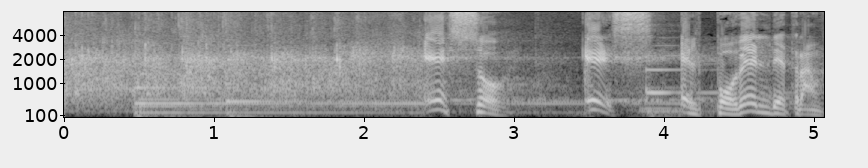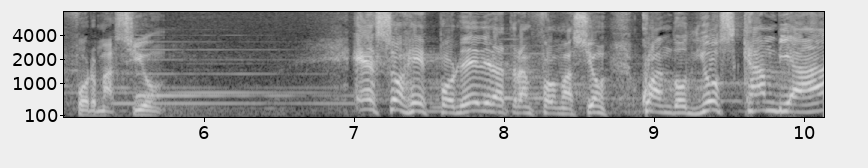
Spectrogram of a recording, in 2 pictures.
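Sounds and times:
audience applause: 0.0s - 2.8s
sustained low organ or keyboard chord: 0.5s - 9.0s
speech: 2.5s - 6.0s, 7.0s - 10.1s.

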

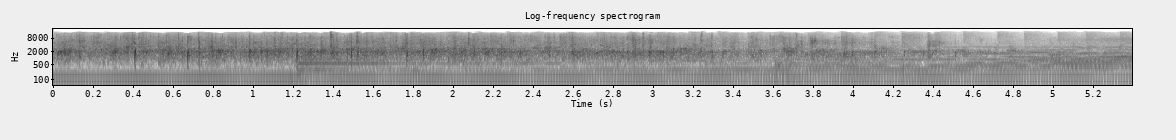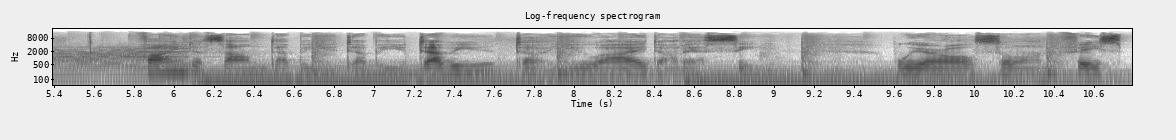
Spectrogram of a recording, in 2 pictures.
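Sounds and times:
audience round of applause: 0.0s - 5.7s
speech: 5.8s - 10.7s.

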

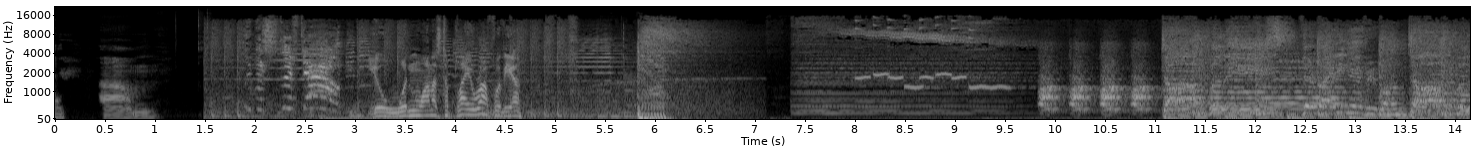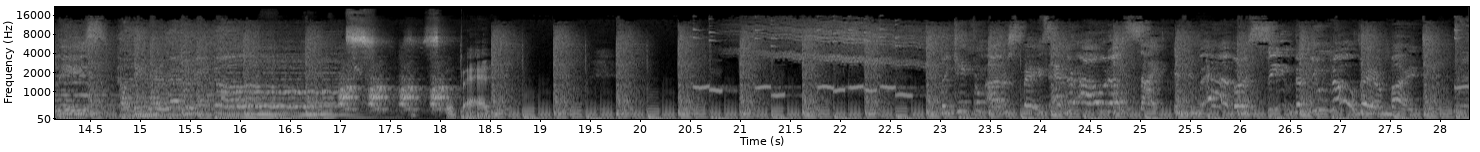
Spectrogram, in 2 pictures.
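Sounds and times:
speech: 0.0s - 1.1s, 1.9s - 5.0s, 18.2s - 19.2s
TV show theme song: 1.5s - 28.2s
dog-like barks and yips: 17.0s - 18.2s.

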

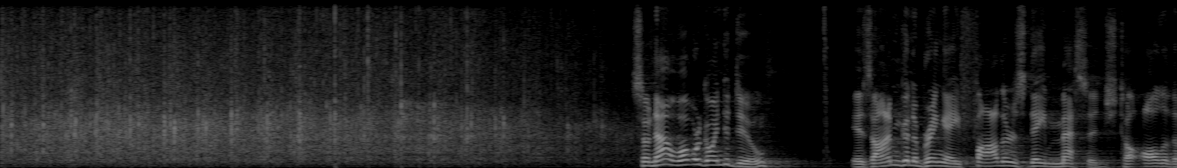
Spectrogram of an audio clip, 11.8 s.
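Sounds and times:
audience applause for the dads at a Father's Day gathering: 0.0s - 6.3s
speech: 6.4s - 7.8s, 8.5s - 11.7s.

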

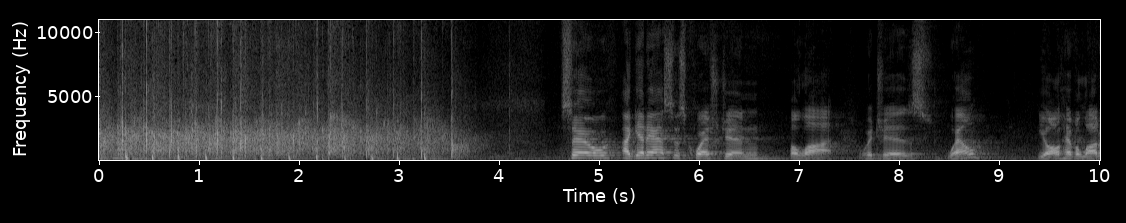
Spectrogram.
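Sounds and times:
audience applause for panelists: 0.0s - 3.8s
speech: 4.7s - 10.0s.

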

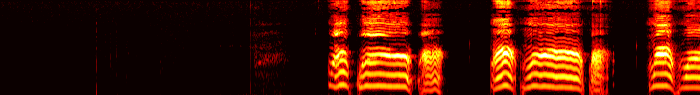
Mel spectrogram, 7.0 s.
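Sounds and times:
person imitating a pigeon's cooing: 3.3s - 7.0s.

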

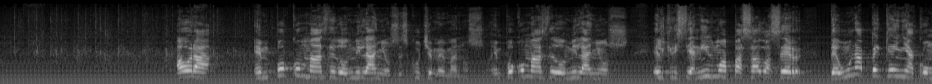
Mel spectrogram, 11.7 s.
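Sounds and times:
audience applause: 0.0s - 3.4s
speech: 2.2s - 11.6s.

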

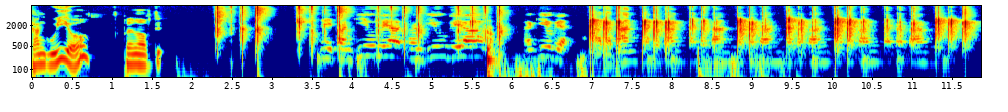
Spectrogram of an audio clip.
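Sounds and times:
speech: 0.0s - 1.7s, 3.6s - 11.3s
rhythmic flamenco hand clapping: 2.3s - 6.0s, 7.0s - 11.8s.

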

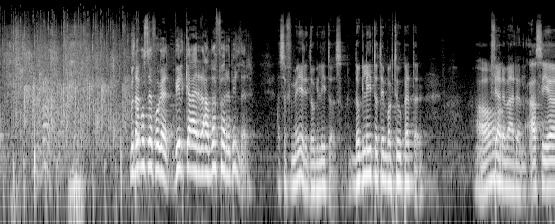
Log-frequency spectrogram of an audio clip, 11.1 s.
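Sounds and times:
audience applause: 0.0s - 3.2s
speech: 2.6s - 8.6s, 9.5s - 11.1s.

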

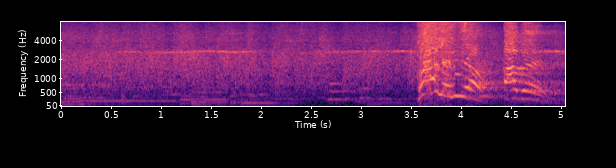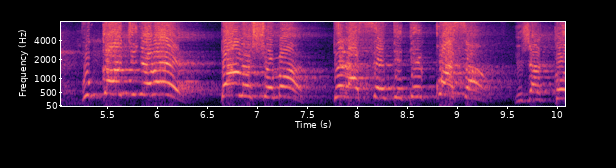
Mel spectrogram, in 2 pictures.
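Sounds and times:
sustained low tones: 0.0s - 3.6s
church congregation clapping and cheering for Jesus during a French-English worship service: 0.0s - 5.9s
speech: 4.1s - 10.0s.

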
